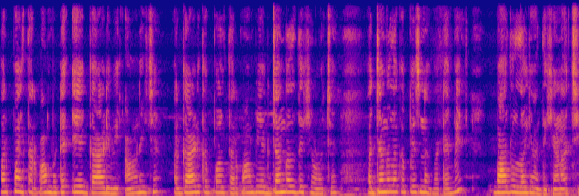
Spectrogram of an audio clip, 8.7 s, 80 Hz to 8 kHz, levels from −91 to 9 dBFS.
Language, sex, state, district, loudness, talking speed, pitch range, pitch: Garhwali, female, Uttarakhand, Tehri Garhwal, -20 LUFS, 195 wpm, 210-245 Hz, 230 Hz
